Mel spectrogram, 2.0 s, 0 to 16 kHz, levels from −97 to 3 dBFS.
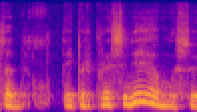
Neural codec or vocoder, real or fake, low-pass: none; real; 14.4 kHz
